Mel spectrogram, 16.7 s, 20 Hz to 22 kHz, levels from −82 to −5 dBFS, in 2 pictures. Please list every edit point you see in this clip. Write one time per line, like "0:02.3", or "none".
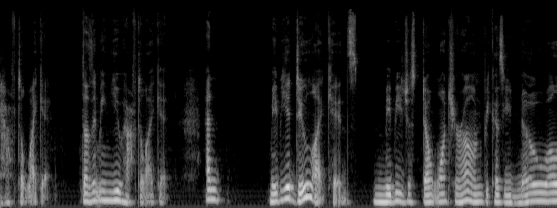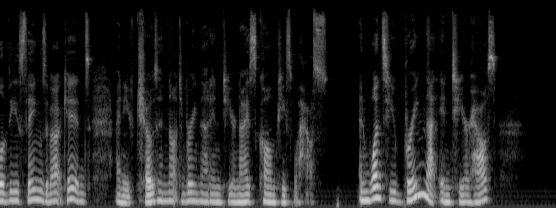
none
